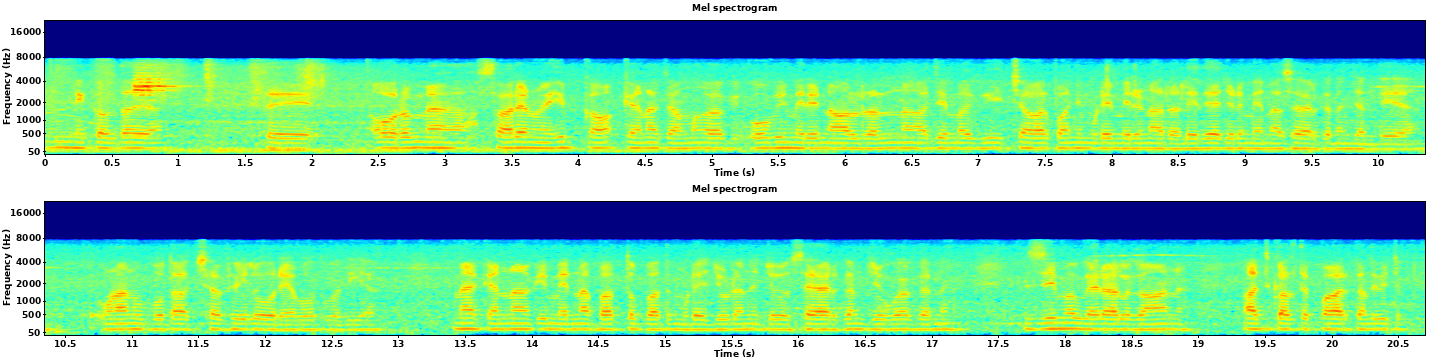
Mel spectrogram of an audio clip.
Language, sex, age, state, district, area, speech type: Punjabi, male, 30-45, Punjab, Pathankot, urban, spontaneous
